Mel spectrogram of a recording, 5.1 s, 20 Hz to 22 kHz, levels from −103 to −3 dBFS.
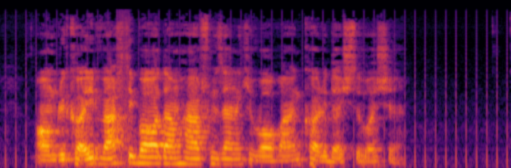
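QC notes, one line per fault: throughout, Wi-Fi interference: a nearby Wi-Fi radio's transmissions are being picked up and rectified by the audio circuit, so its beacon, repeating every 102.4 ms, comes through as a steady ticking just under ten times a second, sitting roughly 25 dB below the speech.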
